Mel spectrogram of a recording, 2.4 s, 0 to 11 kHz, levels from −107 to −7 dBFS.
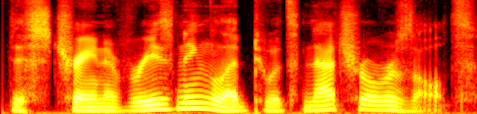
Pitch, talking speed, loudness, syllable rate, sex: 125 Hz, 225 wpm, -20 LUFS, 6.0 syllables/s, male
